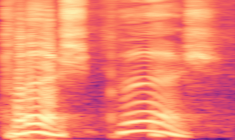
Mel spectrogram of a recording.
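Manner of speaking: high, loud mock cheering; excited. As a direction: egg it on, hammed up. Joking about pushing the puppy.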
